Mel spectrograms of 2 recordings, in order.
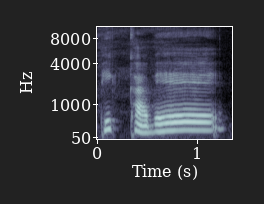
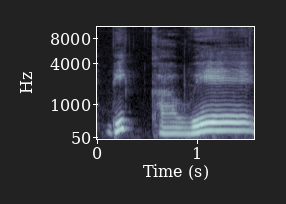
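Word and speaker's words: bhikkhave: 그 혹격할 때 그다음에 빅카베 오 비쿠들이여 이러는 거죠. 여기도 발음을 빅카베 이렇게 주로 하시는 분들이 계세요. 빅카베가 아니라 베라고 발음하지 않거든요. 빅카웨. 그래서 이 V 발음에 대해서 조금 더 신경을 쓰셨으면 합니다.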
